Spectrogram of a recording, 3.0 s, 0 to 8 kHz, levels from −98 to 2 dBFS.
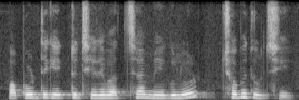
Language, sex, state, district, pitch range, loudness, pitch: Bengali, female, West Bengal, Cooch Behar, 220-250 Hz, -14 LUFS, 240 Hz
